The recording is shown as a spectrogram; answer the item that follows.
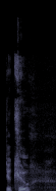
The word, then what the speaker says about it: Dooku: also heard some uh dooku jakku yeah dude yeah something like that yeah he puts that emphasis on that last syllable or something it's interesting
